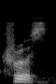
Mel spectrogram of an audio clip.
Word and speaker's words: Qreuz: original so english native speakers how they would pronounce his name yeah and actually everybody everybody said cruz yeah and this for me was then okay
